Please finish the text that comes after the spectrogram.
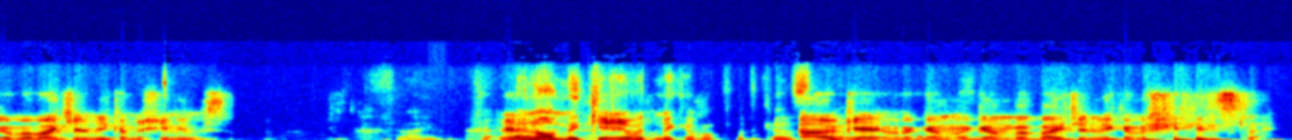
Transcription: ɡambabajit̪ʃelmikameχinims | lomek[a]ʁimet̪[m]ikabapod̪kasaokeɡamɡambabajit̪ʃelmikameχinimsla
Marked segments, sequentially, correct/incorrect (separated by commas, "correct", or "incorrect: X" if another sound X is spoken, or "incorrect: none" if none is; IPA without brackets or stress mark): incorrect: i, correct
